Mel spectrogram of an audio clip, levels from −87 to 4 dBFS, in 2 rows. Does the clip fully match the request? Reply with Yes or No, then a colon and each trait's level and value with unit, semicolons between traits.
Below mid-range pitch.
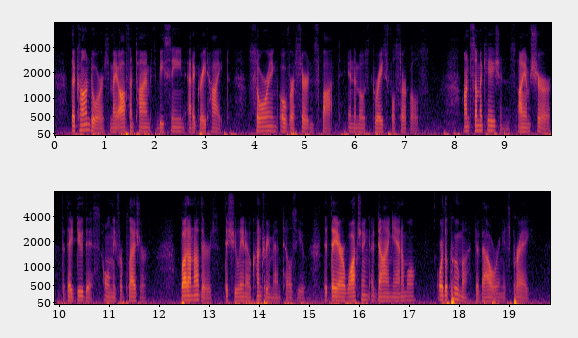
Yes: low, 100 Hz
